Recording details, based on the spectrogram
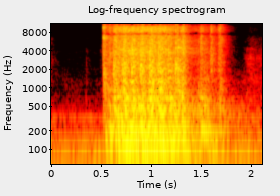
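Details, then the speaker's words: Teletype Model 33 KSR powered on; a short burst of fast, harsh mechanical clatter that cuts off abruptly; mechanism binding, noisy and jammed, needs restoration. "All right, well, it does do something. It's a little noisy, it's a little jammed up."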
